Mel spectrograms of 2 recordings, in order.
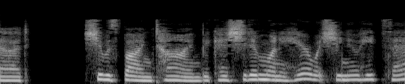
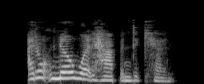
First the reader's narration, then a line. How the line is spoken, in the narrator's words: Bay said, her tone sharp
